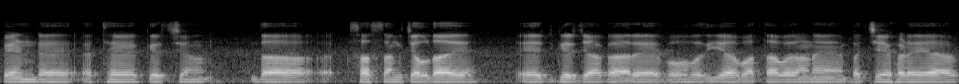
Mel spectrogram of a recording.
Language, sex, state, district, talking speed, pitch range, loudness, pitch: Punjabi, male, Punjab, Kapurthala, 120 wpm, 105-110 Hz, -19 LUFS, 110 Hz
